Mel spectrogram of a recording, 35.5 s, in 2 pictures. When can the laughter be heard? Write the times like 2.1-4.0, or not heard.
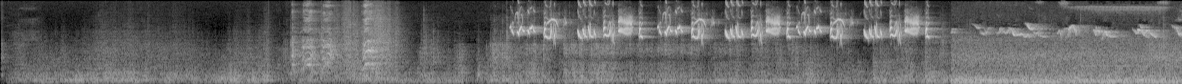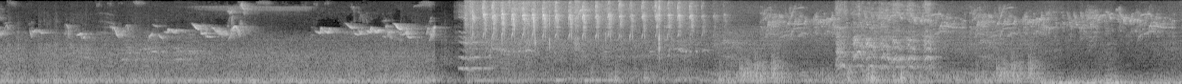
24.6-25.1.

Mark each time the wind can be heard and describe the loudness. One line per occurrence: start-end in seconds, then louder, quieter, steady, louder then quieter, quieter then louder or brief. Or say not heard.
0.0-35.4 louder.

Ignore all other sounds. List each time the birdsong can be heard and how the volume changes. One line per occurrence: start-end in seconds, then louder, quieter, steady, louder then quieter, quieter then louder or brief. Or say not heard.
7.7-35.4 quieter.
